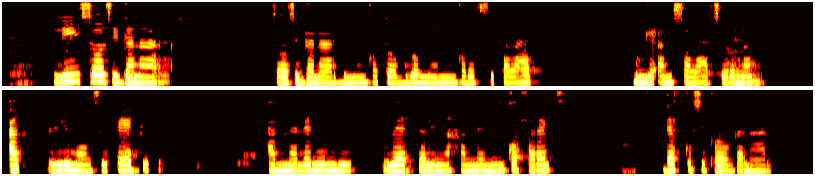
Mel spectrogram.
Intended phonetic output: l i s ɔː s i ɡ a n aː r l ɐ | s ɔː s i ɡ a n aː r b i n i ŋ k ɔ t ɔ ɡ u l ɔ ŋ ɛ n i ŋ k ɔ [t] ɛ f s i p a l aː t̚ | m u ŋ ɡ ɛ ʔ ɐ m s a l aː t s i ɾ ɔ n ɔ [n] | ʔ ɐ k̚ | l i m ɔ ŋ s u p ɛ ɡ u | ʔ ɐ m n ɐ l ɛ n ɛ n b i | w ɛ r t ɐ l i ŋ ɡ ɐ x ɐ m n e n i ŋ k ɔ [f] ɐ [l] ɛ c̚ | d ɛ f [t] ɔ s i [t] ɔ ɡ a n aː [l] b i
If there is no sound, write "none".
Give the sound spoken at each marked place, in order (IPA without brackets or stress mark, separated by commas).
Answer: d, m, f, ɾ, k, k, r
